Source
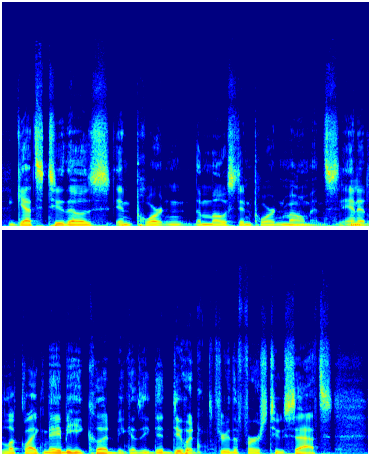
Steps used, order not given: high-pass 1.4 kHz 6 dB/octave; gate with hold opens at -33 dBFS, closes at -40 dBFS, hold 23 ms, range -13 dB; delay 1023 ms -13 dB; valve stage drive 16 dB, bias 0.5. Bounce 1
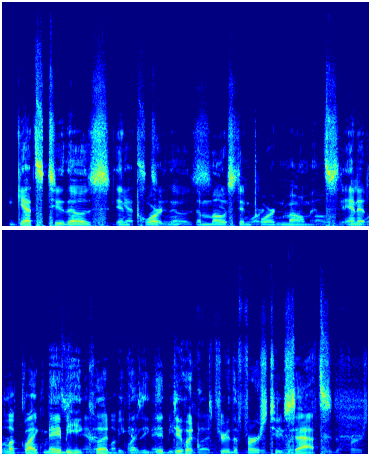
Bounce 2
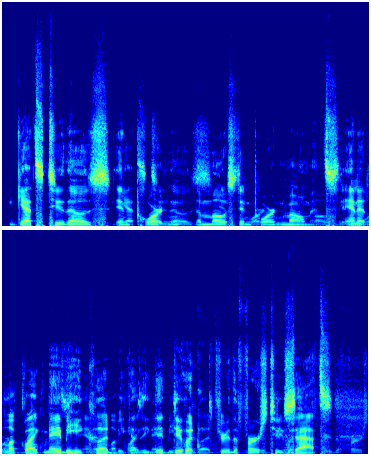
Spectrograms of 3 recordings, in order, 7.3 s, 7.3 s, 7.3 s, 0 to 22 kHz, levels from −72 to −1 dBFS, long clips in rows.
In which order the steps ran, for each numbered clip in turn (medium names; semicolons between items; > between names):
gate with hold > high-pass > valve stage > delay; delay > gate with hold > high-pass > valve stage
